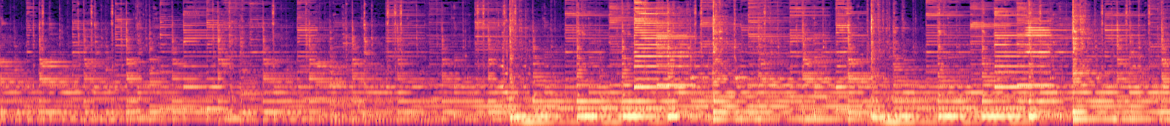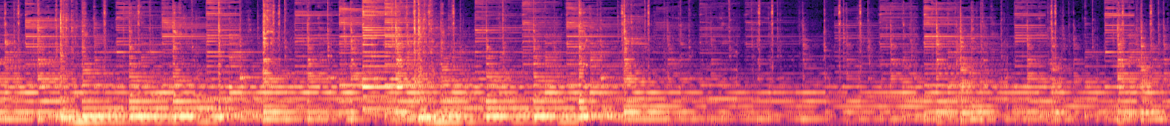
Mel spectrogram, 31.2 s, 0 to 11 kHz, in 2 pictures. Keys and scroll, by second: 0.5-2.9 typing, 4.0-5.1 typing, 6.1 ctrl+g, 6.6 e, 7.1 Escape, 9.0 Delete, 9.7 f, 11.0-11.3 typing, 12.4-13.6 typing, 14.9 e, 16.9 p, 17.6 Escape, 20.0 l, 21.3-25.7 typing, 28.5 Escape.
